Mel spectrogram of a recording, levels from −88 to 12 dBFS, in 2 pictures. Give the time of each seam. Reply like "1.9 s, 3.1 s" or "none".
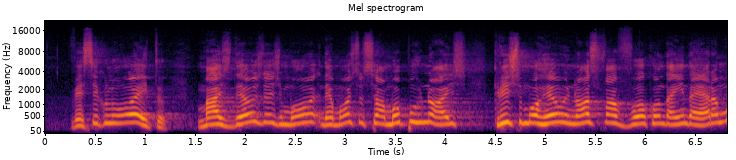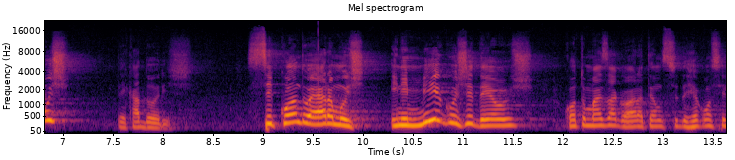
8.7 s, 11.9 s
